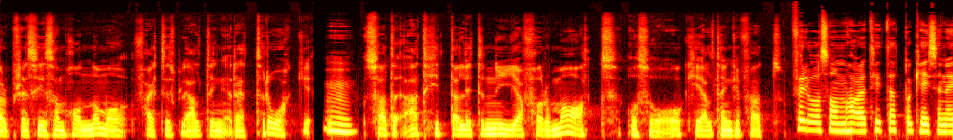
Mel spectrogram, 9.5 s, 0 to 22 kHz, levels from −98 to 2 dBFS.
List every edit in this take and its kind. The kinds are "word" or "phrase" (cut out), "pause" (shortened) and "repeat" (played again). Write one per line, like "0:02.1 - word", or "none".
0:08.1 - word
